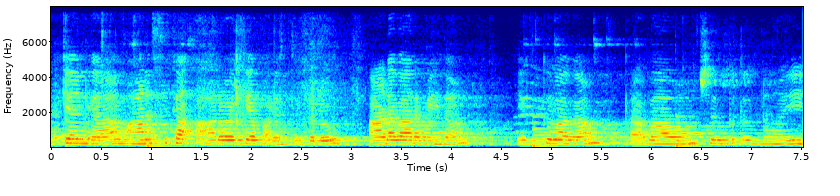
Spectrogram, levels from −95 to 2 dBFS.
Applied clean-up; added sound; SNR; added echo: none; Bowed string instrument; 14 dB; reverberation time 2.3 s.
